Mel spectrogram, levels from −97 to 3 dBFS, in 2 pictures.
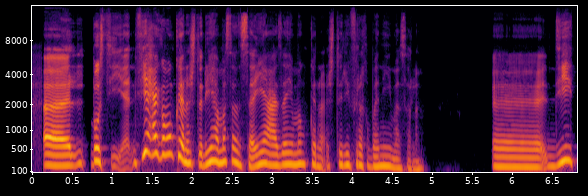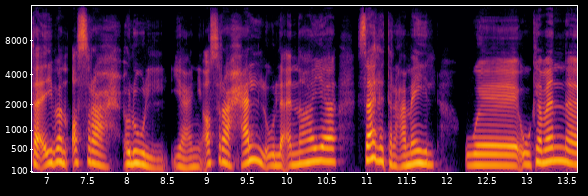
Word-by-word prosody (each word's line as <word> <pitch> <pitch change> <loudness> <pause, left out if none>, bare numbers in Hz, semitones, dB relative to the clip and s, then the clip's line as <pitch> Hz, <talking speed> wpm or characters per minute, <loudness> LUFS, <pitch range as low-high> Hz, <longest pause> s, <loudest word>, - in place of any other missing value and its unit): آآ، 190 -1 +6
ل 215 +4 -9
بُصي، 225 -10 -1
يعني 230 - -10
فيه 405 - +2
حاجة 400 -1 +2
ممكن 370 -8 +1
أشتريها 230 +3 0
مثلًا 250 0 -1
سريعة، 195 +4 -2
زي 210 +2 -2
ممكن 210 -2 -5
أشتري 195 +4 -8
فراخ 190 -1 -8
بانيه 175 +1 -4
مثلًا. 135 -3 -11 0.9
آآ، 165 -1 -3
دي 225 +11 -1
تقريبًا 235 -1 +1
أسرع 230 -3 0
حلول، 180 -4 -1
يعني 170 +2 -7
أسرع 230 +1 0
حَل، 230 +6 +1
ولأن 190 +2 -2
هي 255 +2 +3 0.2
سهلة 285 -3 +5
العمايل 205 +3 +2 0.4
و 195 +1 -1 0.5
وكمان 250 +6 +2
205 Hz, 130 wpm, -20 LUFS, 180-240 Hz, 0.9 s, آآ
